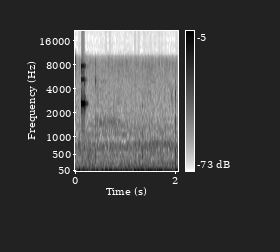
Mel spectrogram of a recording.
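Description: Barcode scanner giving one short, high beep as it reads an item's barcode.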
